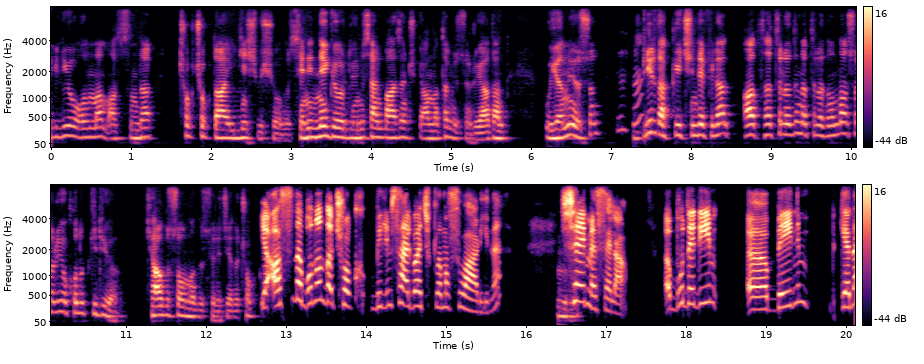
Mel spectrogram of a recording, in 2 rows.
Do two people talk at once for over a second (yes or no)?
no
